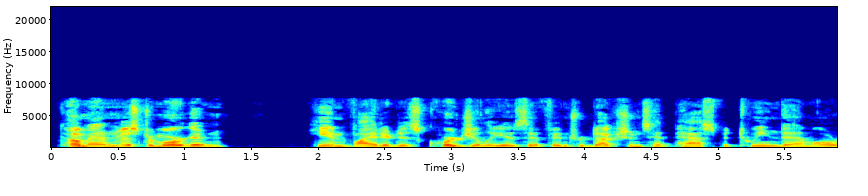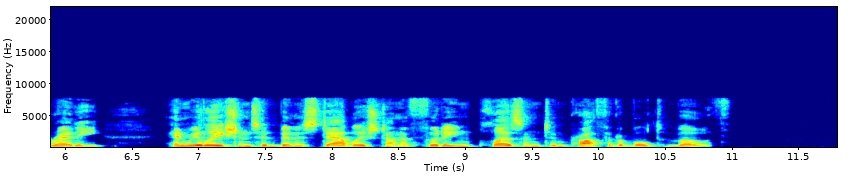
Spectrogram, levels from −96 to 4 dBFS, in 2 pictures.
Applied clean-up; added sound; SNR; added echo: none; none; none; none.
